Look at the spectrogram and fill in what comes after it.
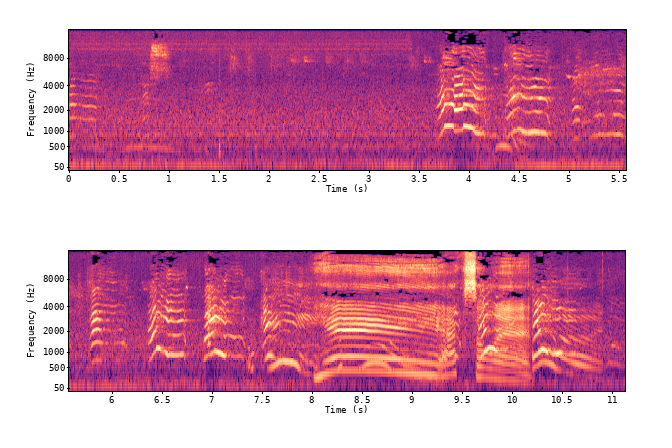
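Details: German Shepherd puppy at obedience training: after a quiet start, a burst of loud, harmonic-rich whines and yelps, some long and swooping, packed together over several seconds while people talk and praise nearby.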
